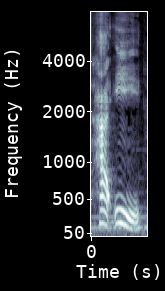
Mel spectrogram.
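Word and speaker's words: はい: The word Hi is actually pronounced hi E.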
